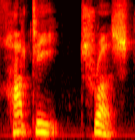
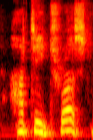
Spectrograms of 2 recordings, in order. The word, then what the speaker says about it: HathiTrust: enough funds to support it second there is hati trust that's spelled h-a-t-h-i for elephant meaning elephant in hindi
